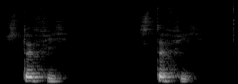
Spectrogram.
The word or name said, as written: stuffy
